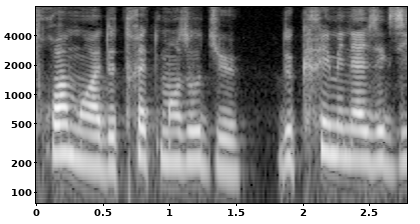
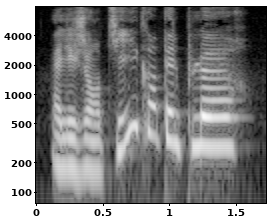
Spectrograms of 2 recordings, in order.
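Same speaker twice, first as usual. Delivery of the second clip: sneering snicker; 8 semitones higher than usual. Acted. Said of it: "il ricana à mi-voix".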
